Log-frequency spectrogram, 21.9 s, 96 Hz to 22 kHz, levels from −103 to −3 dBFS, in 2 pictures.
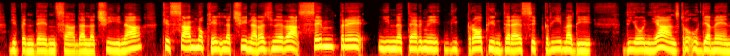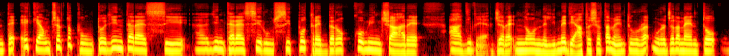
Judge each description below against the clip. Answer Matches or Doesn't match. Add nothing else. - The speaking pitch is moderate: Matches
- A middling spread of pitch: Matches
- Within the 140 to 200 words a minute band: Doesn't match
